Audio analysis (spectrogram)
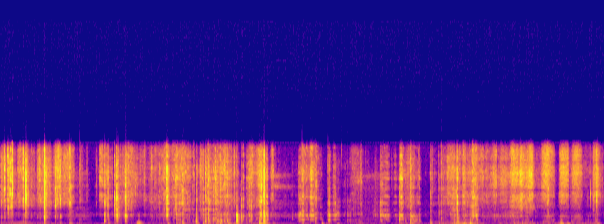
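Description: A paper card is creased and folded by hand, giving irregular soft rubbing, scraping and crisp crinkling bursts close by, with no clear talking.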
